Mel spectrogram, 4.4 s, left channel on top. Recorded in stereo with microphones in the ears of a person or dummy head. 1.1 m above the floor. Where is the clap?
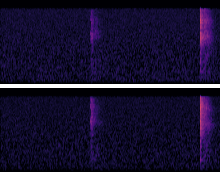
45° right (ahead or behind), 3.5 m.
